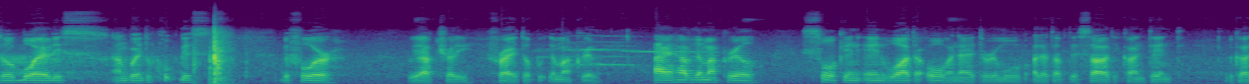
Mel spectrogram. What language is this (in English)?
English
